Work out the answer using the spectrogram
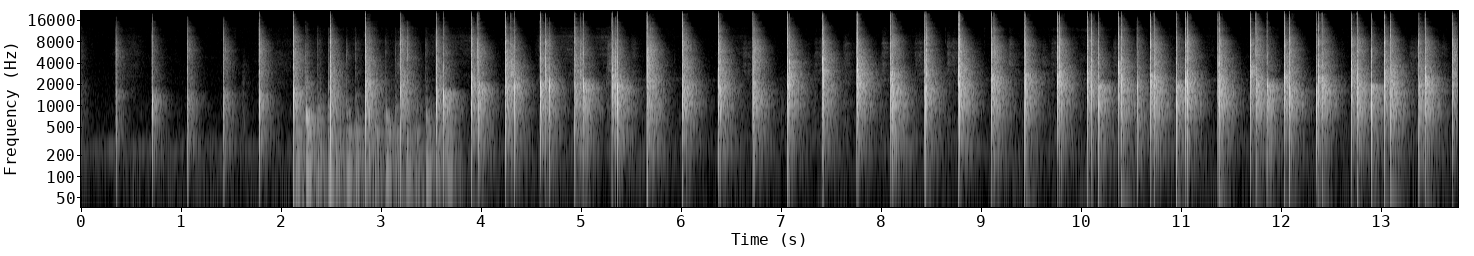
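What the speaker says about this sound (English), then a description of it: "Why are we clapping?" A handful of people clap in a steady rhythm, each sharp, close clap distinct, with a brief burst of denser clapping early on before it settles back into a regular beat.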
